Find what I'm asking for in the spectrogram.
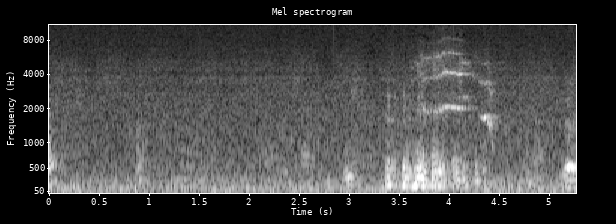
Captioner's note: laughter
